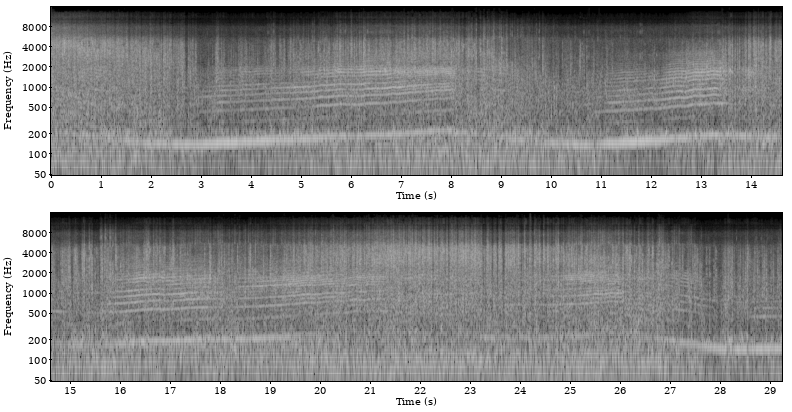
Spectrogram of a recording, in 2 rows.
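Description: Honda K24 inline-four engine of an Exocet track car under hard acceleration: its pitch climbs steadily several times, dropping back between each climb as the car shifts or slows for corners.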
